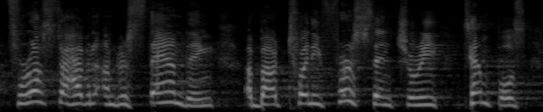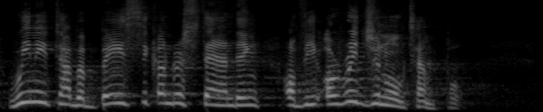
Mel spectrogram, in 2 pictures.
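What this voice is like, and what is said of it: Swedish accent. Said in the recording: “Swedish accent”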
